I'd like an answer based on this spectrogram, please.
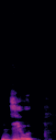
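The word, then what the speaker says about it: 지읒: এটির নাম জিউত। এই বর্ণের উচ্চারণ জিউত।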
